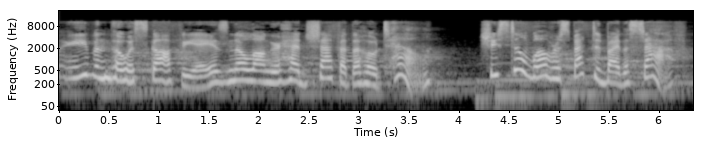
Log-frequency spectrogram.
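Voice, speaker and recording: A woman playing a poised, friendly young female companion in a video game, explaining things in a measured, thoughtful way. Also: high-pitched, expressive, fairly bright tone. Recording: reverberant, with music behind.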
